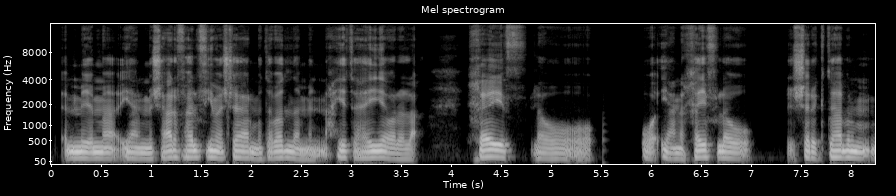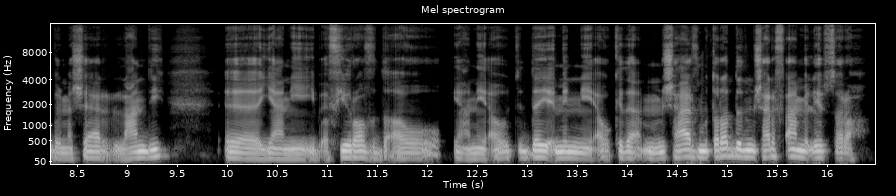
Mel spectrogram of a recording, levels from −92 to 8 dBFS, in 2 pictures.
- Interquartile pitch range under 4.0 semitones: Yes, average, 3.0 semitones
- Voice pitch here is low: Yes, low, 120 Hz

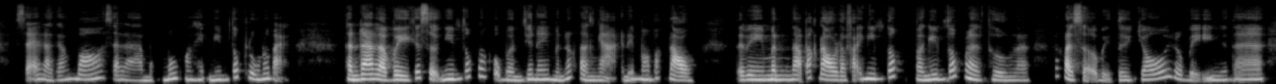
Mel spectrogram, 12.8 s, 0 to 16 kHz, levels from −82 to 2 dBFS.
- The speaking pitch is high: Yes, high, 200 Hz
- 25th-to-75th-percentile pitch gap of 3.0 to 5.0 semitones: Yes, average, 3.4 semitones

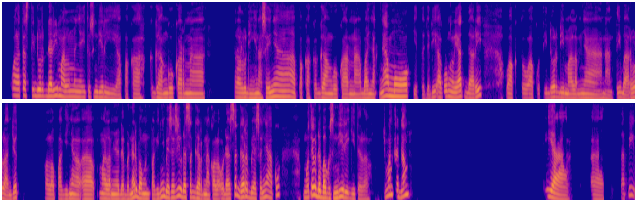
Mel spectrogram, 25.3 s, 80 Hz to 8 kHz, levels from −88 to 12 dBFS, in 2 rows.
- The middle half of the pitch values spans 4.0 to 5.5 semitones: Yes, average, 4.6 semitones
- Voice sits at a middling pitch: Yes, medium, 145 Hz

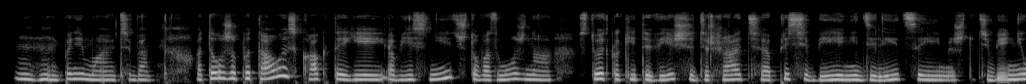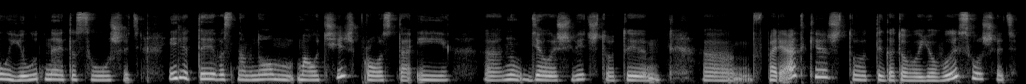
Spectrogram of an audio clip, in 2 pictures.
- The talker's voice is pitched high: Yes, high, 220 Hz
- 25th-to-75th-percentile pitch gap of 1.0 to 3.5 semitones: Yes, average, 2.8 semitones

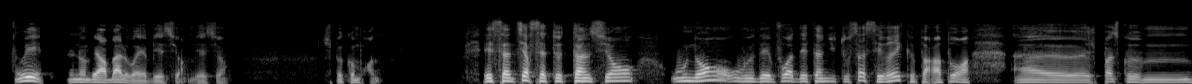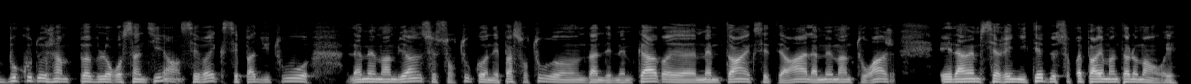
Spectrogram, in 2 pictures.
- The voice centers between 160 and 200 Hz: No, low, 120 Hz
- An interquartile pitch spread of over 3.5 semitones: Yes, average, 4.3 semitones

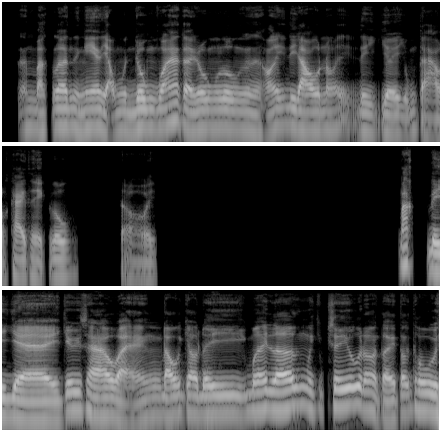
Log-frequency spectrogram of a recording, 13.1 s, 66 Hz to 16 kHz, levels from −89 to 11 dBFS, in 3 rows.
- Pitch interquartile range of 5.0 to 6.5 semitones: No, average, 4.0 semitones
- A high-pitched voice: No, low, 115 Hz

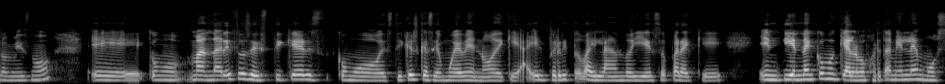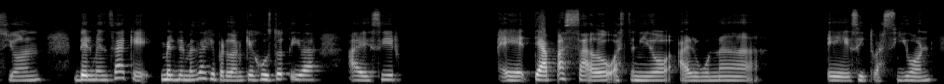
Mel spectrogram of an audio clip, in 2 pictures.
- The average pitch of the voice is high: Yes, high, 200 Hz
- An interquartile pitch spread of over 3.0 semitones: No, narrow, 2.4 semitones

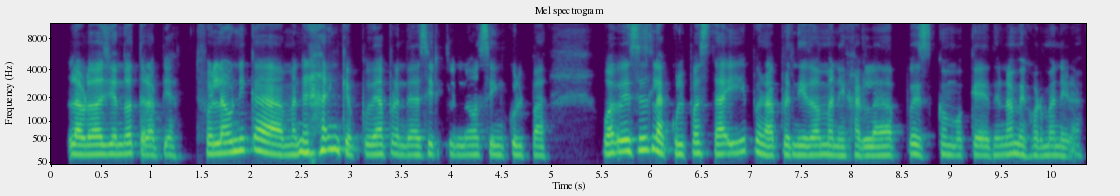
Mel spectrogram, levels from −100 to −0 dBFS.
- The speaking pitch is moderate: Yes, medium, 180 Hz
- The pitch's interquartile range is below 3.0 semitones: Yes, narrow, 2.5 semitones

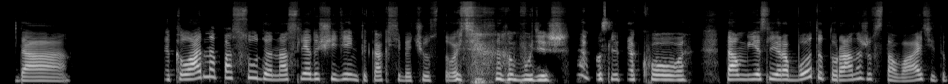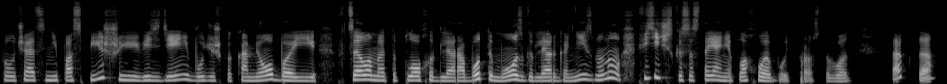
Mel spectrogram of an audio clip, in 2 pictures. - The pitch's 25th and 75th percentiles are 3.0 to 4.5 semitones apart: Yes, average, 4.0 semitones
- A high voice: Yes, high, 205 Hz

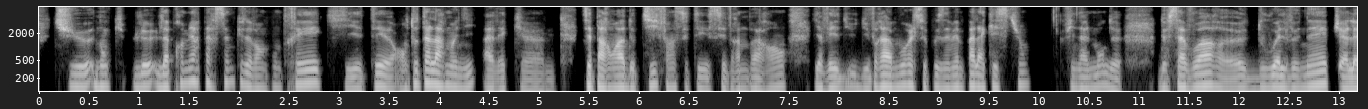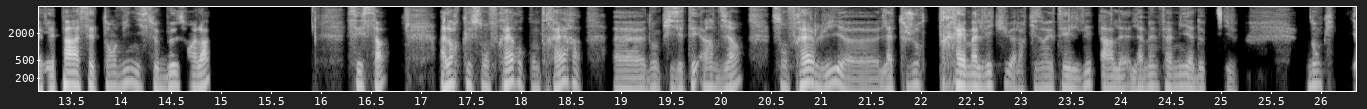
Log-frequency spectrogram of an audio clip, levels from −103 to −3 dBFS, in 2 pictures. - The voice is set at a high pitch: No, low, 115 Hz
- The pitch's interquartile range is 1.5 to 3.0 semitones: No, average, 3.6 semitones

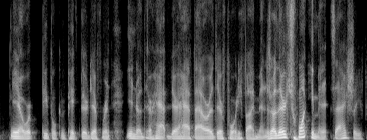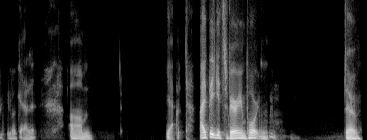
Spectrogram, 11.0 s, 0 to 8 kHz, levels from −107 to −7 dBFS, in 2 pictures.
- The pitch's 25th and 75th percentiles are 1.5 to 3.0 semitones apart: No, average, 3.9 semitones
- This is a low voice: Yes, low, 100 Hz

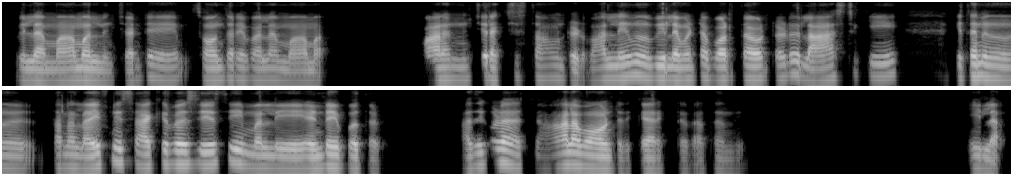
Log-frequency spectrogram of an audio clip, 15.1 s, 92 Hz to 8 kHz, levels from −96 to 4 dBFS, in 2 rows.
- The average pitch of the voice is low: Yes, low, 130 Hz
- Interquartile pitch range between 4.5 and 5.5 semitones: No, average, 3.8 semitones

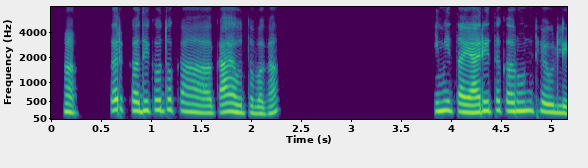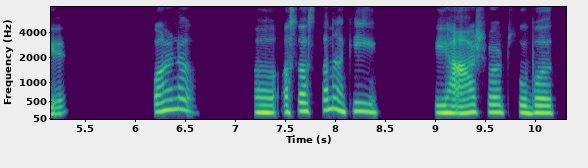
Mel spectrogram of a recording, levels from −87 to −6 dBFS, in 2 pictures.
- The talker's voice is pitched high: Yes, high, 210 Hz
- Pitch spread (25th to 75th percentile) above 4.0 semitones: No, average, 3.7 semitones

